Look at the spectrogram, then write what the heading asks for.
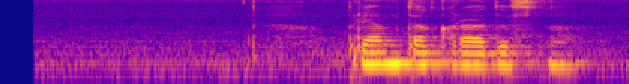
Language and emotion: Russian, neutral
